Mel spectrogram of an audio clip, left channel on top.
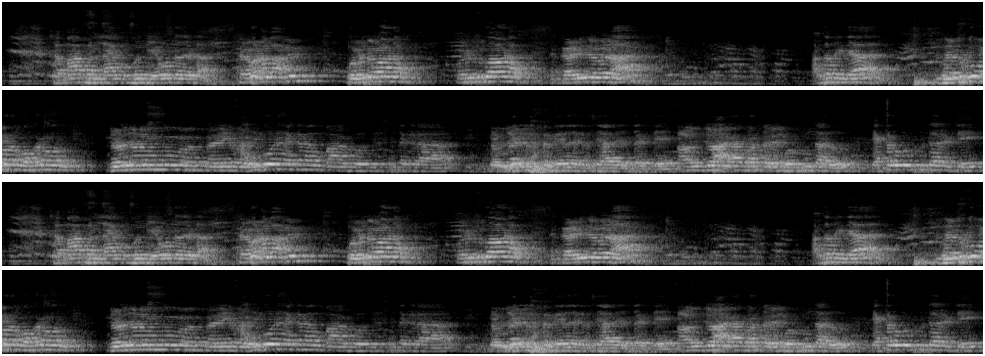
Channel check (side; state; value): both; identical; correlation 1.00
